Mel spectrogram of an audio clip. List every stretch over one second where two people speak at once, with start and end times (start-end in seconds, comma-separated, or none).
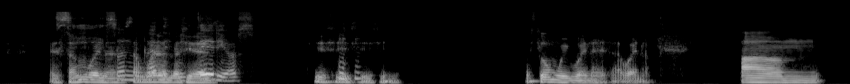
0.5-2.3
